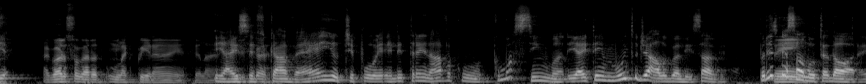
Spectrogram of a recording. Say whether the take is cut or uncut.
cut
